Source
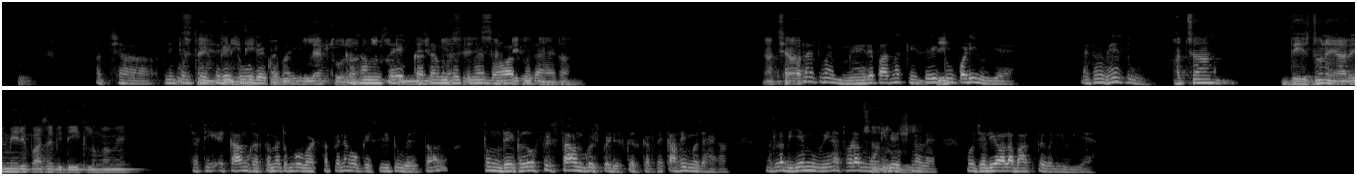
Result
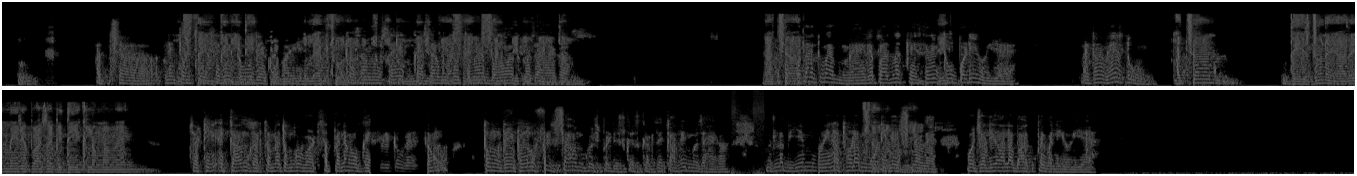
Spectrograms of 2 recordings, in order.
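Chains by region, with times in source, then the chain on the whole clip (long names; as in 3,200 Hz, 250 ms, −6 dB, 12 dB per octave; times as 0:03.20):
0:17.21–0:17.79: flat-topped band-pass 1,800 Hz, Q 1.8 + high-frequency loss of the air 160 metres
0:18.96–0:21.70: guitar amp tone stack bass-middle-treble 6-0-2 + envelope flattener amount 70%
whole clip: parametric band 8,300 Hz +6 dB 0.76 octaves; downward compressor 2.5 to 1, threshold −30 dBFS; every bin compressed towards the loudest bin 10 to 1; level +2.5 dB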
